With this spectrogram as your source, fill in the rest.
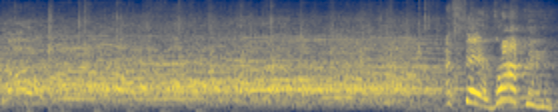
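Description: A crowd cheers loudly in a large room.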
